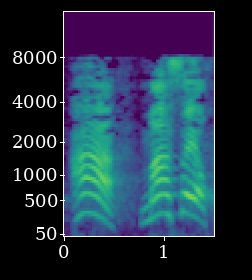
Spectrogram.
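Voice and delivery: "I, myself" slow and loud, each word weighted; emphatic I. Acted. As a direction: lean hard on "I, myself". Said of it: "that I is emphatic".

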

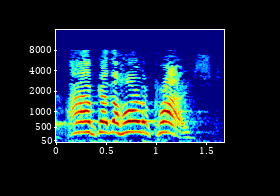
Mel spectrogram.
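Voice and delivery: high, loud, slow, self-satisfied; mock pious claim. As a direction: parody a smug churchgoer.

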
